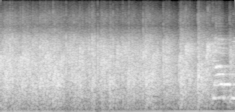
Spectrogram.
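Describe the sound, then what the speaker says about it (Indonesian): Church congregation applauding during a sermon, a dense, steady wash of clapping from many hands that holds loud and even throughout, with a constant low hum underneath. "Sudah terbuka, tepuk tangan."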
